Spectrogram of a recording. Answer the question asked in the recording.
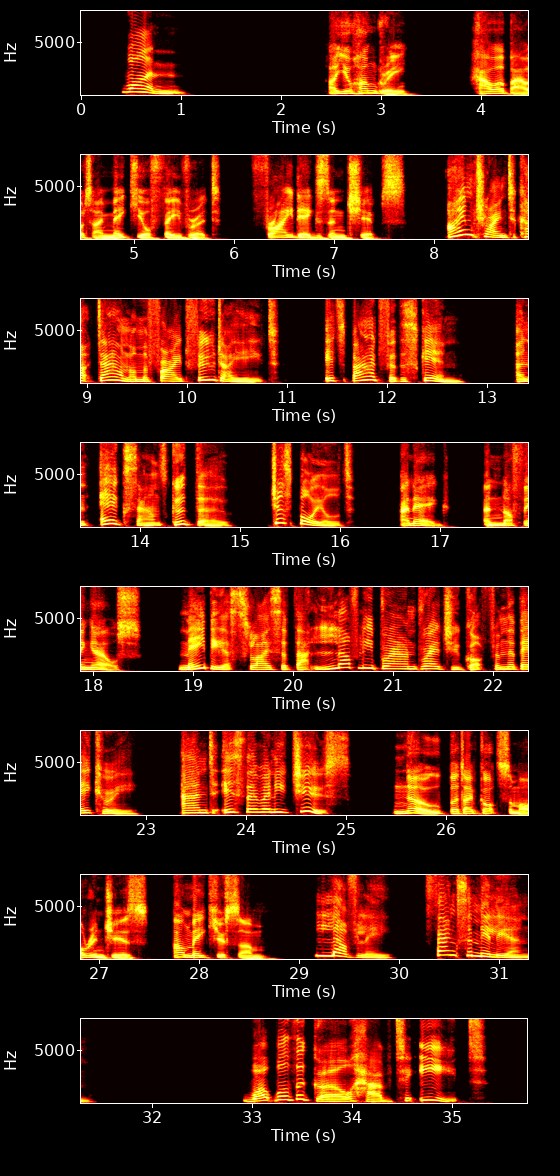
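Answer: A boiled egg, brown bread and orange juice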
